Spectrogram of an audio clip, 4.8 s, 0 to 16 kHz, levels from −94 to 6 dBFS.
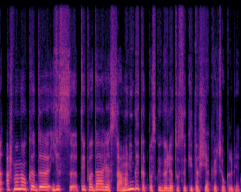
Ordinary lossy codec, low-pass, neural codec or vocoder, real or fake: Opus, 24 kbps; 14.4 kHz; codec, 44.1 kHz, 7.8 kbps, DAC; fake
